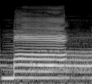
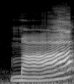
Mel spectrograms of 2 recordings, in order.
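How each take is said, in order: First: The pitch stays high and level. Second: The pitch rises from mid to high. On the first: "First tone was ... Little higher. Remember, sing song" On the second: "Second tone is a rising tone"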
